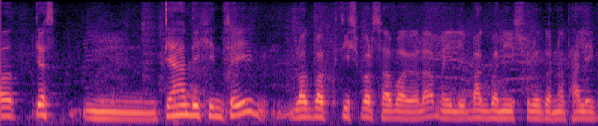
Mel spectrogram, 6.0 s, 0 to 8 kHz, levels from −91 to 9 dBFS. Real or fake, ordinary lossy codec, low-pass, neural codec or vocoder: real; none; none; none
